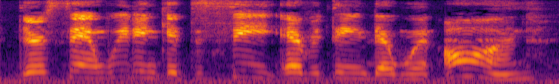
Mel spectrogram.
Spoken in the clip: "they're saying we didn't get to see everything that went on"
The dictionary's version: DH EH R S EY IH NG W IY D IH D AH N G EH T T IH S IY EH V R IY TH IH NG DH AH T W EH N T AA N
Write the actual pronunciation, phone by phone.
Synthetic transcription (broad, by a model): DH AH R S EY IH NG W IY D IH D N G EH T T IH S IY EH V R IY TH IH NG DH AH T W EH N T N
